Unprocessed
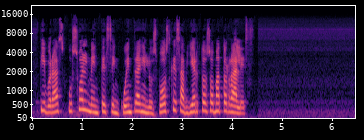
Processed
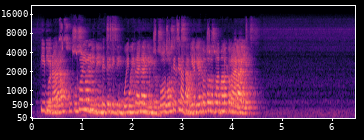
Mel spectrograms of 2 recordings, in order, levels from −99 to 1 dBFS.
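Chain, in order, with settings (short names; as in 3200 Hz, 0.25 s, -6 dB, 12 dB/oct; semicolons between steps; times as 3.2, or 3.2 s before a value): plate-style reverb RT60 0.55 s, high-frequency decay 0.6×, pre-delay 80 ms, DRR -3.5 dB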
